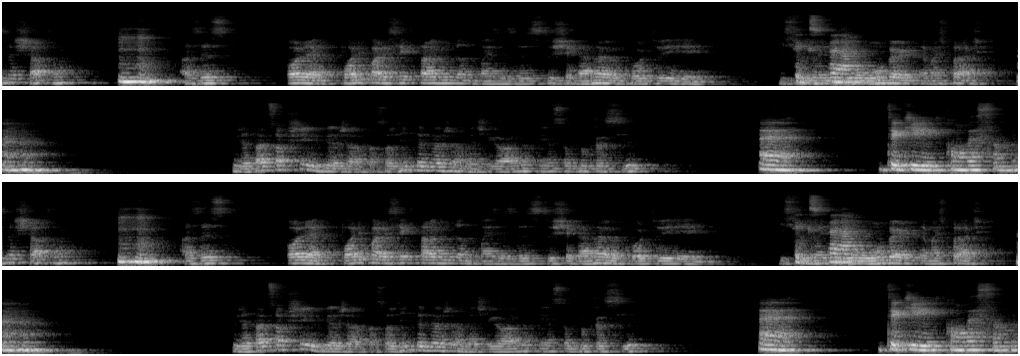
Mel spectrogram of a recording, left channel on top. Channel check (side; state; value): both; normal; correlation 0.38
